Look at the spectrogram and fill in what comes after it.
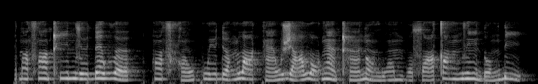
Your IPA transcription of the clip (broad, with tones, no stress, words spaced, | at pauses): ɗɛ̃˧sˤɛ̃˥˩ʈʰi˥nzʉ˧ ɗɛ˥wðœ˩ | qʷɛ̃˥˩sˤxõ˩˥w kwy˧ɗø˩˥ŋðˤɛ˧ kæ̃˩˥wʒæ˩˥ðˤø˩˥ɡ æ̃˩ʈʰœ̃˩˥ ɗɔ̃˩ŋwɔ̃˧mby˩sˤʉ˩˥w tˤɛ˥ŋnzĩ˥˩ɗo˩˥ŋɗi˥˩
